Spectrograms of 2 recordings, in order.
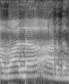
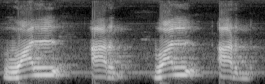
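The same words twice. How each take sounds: First: والارض with a bounced, echoing lam; wrong qalqala. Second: والارض with the lam held still, no bounce, slower; settled lam. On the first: Teacher imitates the students' qalqala mistake, clipped echo on lam. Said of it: "والارض، ایسا نہیں". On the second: Teacher shows students the correct lam, calm slow reading. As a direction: let the lam in والارض rest without echo. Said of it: "لام میں آواز جم جائے گی". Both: Shown as a demonstration.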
